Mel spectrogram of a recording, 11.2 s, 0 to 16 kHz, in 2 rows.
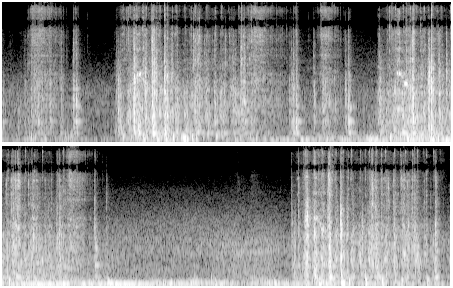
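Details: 1972 Hayterette mower, very worn, with hundreds of hours cutting a paddock last year; cold start after sitting six to seven months. Several rough recoil pulls sputter without catching: hard starting.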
